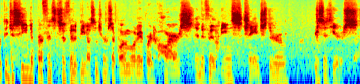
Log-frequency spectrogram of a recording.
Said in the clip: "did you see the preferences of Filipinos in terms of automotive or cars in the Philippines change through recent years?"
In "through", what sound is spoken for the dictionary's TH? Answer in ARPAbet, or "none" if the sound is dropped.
TH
